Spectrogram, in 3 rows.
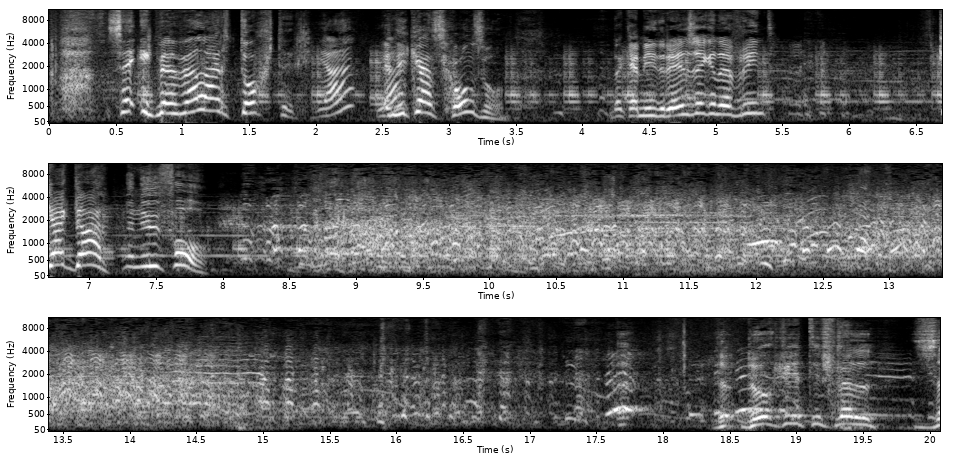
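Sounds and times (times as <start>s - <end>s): studio audience laughing: 7.9s - 19.0s.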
